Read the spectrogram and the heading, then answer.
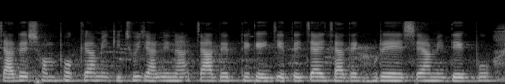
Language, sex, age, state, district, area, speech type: Bengali, female, 45-60, West Bengal, Paschim Bardhaman, urban, spontaneous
